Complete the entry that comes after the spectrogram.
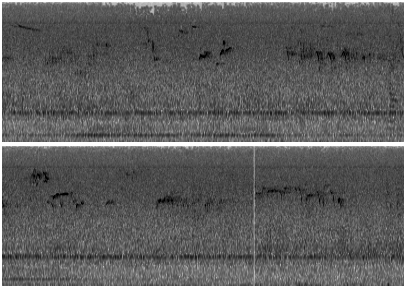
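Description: Faint chirps and tweets of small birds, scattered short calls, over a steady background hum; a lower part of the hum fades out about two-thirds of the way through.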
